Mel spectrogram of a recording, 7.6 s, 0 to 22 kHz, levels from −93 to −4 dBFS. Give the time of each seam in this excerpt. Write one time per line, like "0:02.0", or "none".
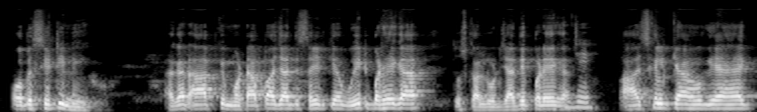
0:06.2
